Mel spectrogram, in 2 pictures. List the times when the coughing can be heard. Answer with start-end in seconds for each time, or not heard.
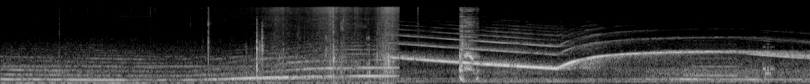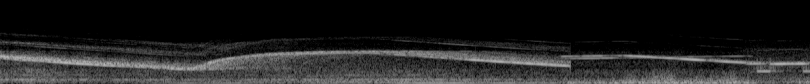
4.2-4.8.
